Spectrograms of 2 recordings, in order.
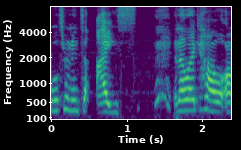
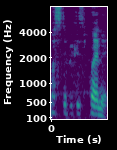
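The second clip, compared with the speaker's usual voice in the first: very quiet whispered aside under the breath; 4 semitones lower, 12 dB quieter than usual. Retelling a cartoon scene where one character asks another a question: imitating a whisper. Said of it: "he whispers to Molly".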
